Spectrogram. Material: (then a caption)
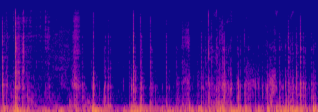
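Cellulose. A small, flat, yellow cellulose sponge, porous and soft, is held in both hands close to the mic and squeezed and rubbed with the fingertips. It makes a steady run of soft, dull, scratchy crackles and squishes, heavy in the low end, with brief brighter rustling bursts.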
